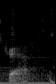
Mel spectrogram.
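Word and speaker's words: draughts: crafting potions, poultices, jams, drafts, etc. Also, can we talk about how ridiculous it is that this is pronounced drafts?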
